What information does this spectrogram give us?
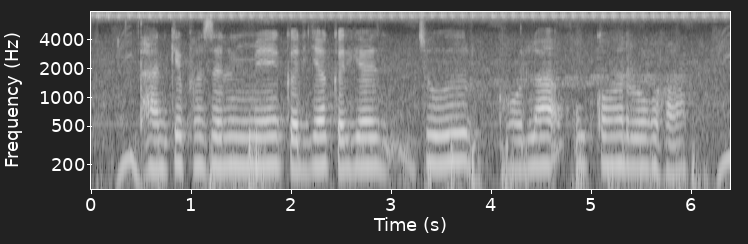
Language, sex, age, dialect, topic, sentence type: Bhojpuri, female, 18-24, Western, agriculture, question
